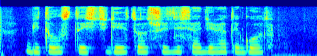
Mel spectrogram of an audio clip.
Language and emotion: Russian, neutral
